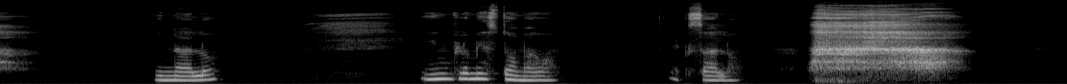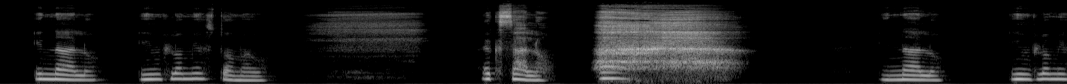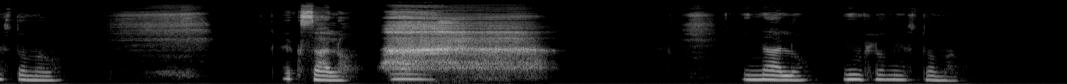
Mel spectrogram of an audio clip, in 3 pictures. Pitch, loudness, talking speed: 235 Hz, -22 LUFS, 35 wpm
